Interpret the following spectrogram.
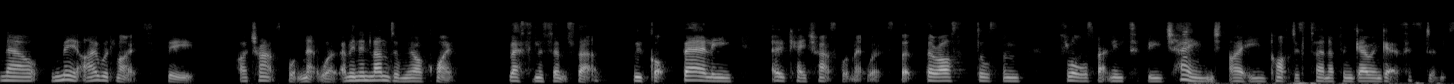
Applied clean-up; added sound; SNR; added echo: neural mask model DeepFilterNet 3.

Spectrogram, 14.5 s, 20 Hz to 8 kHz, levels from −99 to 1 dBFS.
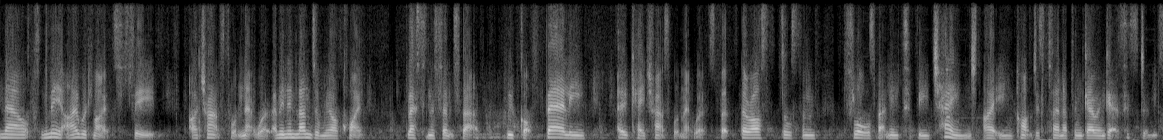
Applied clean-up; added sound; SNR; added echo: neural separator model SepFormer DNS4.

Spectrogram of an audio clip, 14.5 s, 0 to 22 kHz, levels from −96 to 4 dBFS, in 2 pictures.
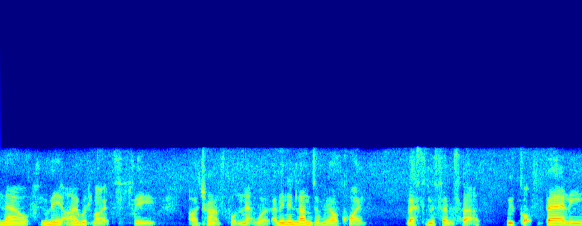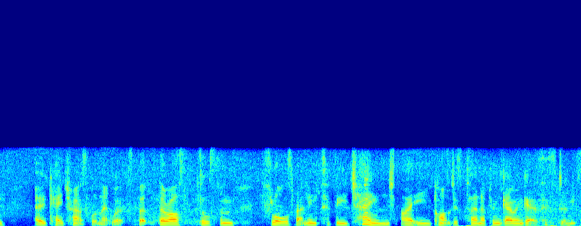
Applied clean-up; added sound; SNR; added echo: neural mask model Resemble Enhance denoiser.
